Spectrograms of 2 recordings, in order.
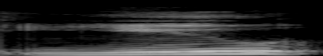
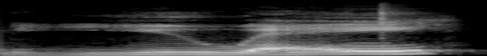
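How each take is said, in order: First: The name is said as one syllable, like 'you'. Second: The name is said as two syllables, like 'you-ah'. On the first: This is how the speaker himself said it. "I called him you" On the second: This is how another person at the table said it. "He was calling him U A"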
